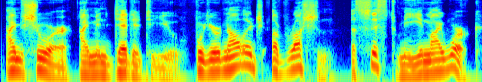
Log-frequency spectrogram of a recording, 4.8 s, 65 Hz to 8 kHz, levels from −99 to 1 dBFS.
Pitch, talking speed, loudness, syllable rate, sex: 100 Hz, 200 wpm, -18 LUFS, 5.1 syllables/s, male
